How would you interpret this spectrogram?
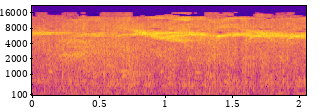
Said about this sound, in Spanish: El sonido más importante para mí fue el aleteo cuando se fueron todos para el árbol, todos.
